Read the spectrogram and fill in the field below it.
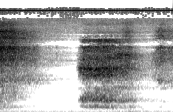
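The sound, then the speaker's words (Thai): Someone breathes heavily and deliberately, controlling the breath in a meditation demonstration: a long airy breath, a brief pause, then a louder, harsher forced breath that slowly tapers off. “เนี่ยหายใจไม่กี่ทีก็เหนื่อยแล้วหายใจมาตั้งแต่เกิดไม่เหนื่อยนะกำหนดลมหายใจทีเดียวเหนื่อยเพราะว่าแทรกแซงลมหายใจแทรกแซงการหายใจ”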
